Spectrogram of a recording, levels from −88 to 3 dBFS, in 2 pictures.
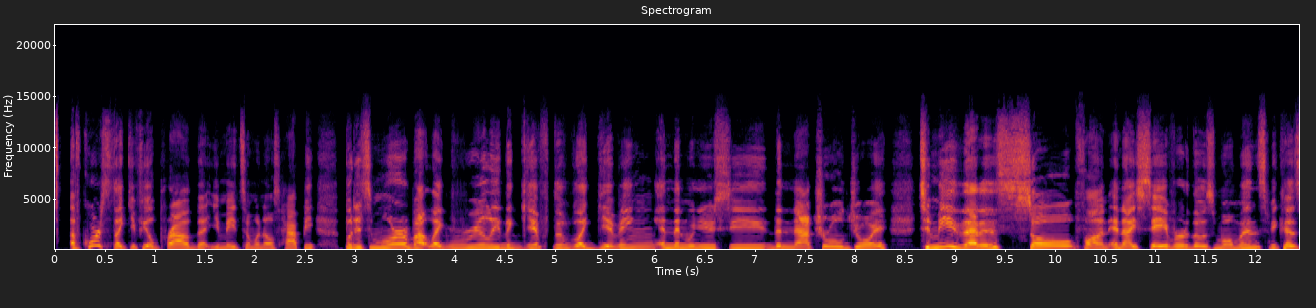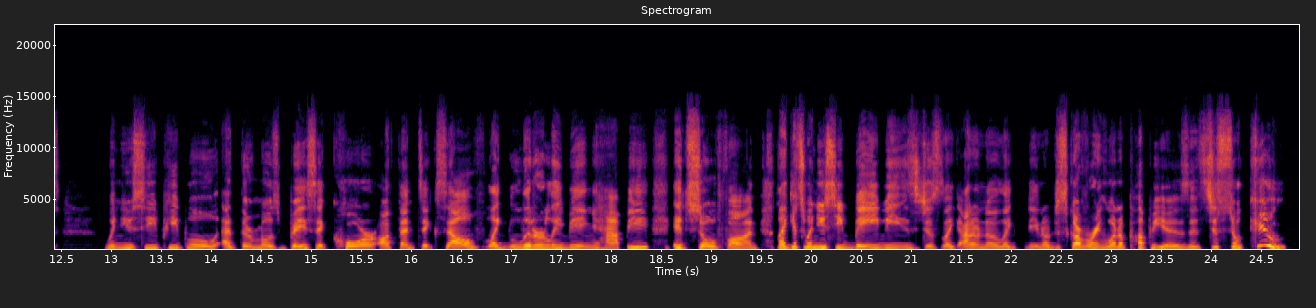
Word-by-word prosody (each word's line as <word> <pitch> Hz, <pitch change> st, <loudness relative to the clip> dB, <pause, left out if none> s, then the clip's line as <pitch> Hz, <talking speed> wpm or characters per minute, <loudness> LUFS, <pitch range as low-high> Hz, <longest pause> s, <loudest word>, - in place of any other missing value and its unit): of -, -, 0 dB
course, 440 Hz, -, -3 dB
like, 220 Hz, -4 st, -1 dB
you 200 Hz, -, -9 dB
feel 200 Hz, -4 st, -3 dB
proud 160 Hz, +1 st, +1 dB
that 145 Hz, -1 st, -5 dB
you 165 Hz, -, -8 dB
made 165 Hz, -2 st, -6 dB
someone 155 Hz, -3 st, -9 dB
else 135 Hz, 0 st, -5 dB
happy, 215 Hz, +9 st, -4 dB, 0.3 s
but 270 Hz, +1 st, -2 dB
it's 275 Hz, -2 st, -1 dB
more 285 Hz, +5 st, +1 dB
about, 255 Hz, -7 st, +2 dB
like, 220 Hz, -1 st, +2 dB
really 275 Hz, +4 st, -2 dB
the 235 Hz, 0 st, -3 dB
gift 265 Hz, -, -4 dB
of, 240 Hz, -5 st, -5 dB
like, 205 Hz, -6 st, 0 dB
giving. 250 Hz, -, -4 dB
And 220 Hz, 0 st, -1 dB
then 220 Hz, 0 st, +1 dB
when 215 Hz, 0 st, -2 dB
you 225 Hz, +1 st, -2 dB
see 230 Hz, 0 st, -4 dB
the 205 Hz, +1 st, -2 dB
natural 185 Hz, -1 st, 0 dB
joy 175 Hz, +6 st, -2 dB, 0.3 s
to 310 Hz, -, +6 dB
me, 340 Hz, +7 st, +4 dB
that 245 Hz, -5 st, +7 dB
is 255 Hz, +4 st, +1 dB
so 215 Hz, -2 st, +2 dB
fun. 165 Hz, -8 st, -1 dB
And 200 Hz, +3 st, 0 dB
I 195 Hz, -1 st, +3 dB
savor 215 Hz, +3 st, +2 dB
those 200 Hz, -1 st, -3 dB
moments 225 Hz, +10 st, -3 dB
because 220 Hz, -3 st, -1 dB, 0.4 s
when 205 Hz, 0 st, -4 dB
you 215 Hz, +1 st, -2 dB
see 240 Hz, +5 st, -3 dB
people 240 Hz, -2 st, -3 dB
at 170 Hz, -3 st, -2 dB
their 200 Hz, -1 st, -2 dB
most 195 Hz, -3 st, -5 dB
basic 220 Hz, +3 st, +1 dB
core 205 Hz, -2 st, +1 dB
authentic 195 Hz, +1 st, -2 dB
self, 205 Hz, +10 st, +3 dB
like, 215 Hz, 0 st, +1 dB
literally 230 Hz, +3 st, +2 dB
being 205 Hz, -1 st, -4 dB
happy, 205 Hz, -, +1 dB, 0.2 s
it's 265 Hz, 0 st, +4 dB
so 200 Hz, -5 st, +3 dB
fun. 165 Hz, -5 st, 0 dB, 0.2 s
Like, 305 Hz, +2 st, +4 dB
it's 320 Hz, -2 st, +3 dB
when 310 Hz, -3 st, +5 dB
you 280 Hz, -, +7 dB
see 260 Hz, -2 st, +2 dB
babies 210 Hz, 0 st, +1 dB
just, 200 Hz, 0 st, -4 dB
like, 185 Hz, -3 st, -3 dB
I 190 Hz, -, +3 dB
don't 195 Hz, -2 st, -2 dB
know, 165 Hz, -1 st, -3 dB
like, 170 Hz, +1 st, -5 dB
you 205 Hz, 0 st, -8 dB
know, 175 Hz, -3 st, -3 dB
discovering 215 Hz, +4 st, +3 dB
what 175 Hz, -2 st, +1 dB
a -, -, +2 dB
puppy 220 Hz, -7 st, 0 dB
is, 145 Hz, +4 st, -2 dB
it's 170 Hz, -1 st, -5 dB
just 325 Hz, 0 st, 0 dB
so 325 Hz, -4 st, +2 dB
cute. 405 Hz, -6 st, +5 dB
215 Hz, 205 wpm, -24 LUFS, 190-240 Hz, 0.4 s, that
